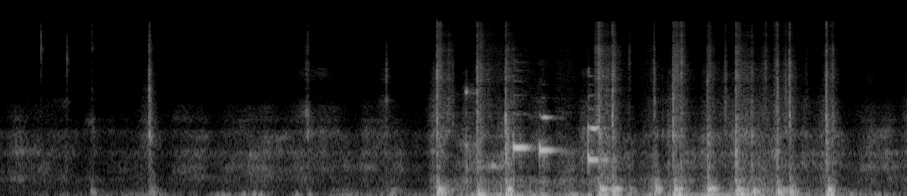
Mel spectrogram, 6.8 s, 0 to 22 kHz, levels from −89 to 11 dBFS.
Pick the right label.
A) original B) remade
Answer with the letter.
B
